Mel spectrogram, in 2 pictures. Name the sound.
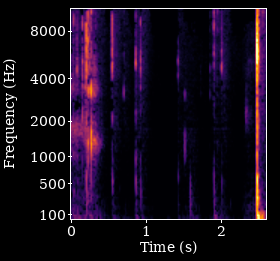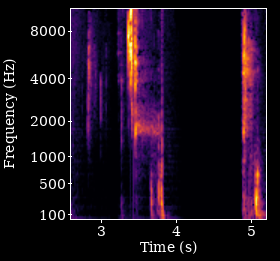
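sipping tea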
